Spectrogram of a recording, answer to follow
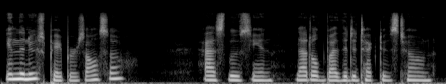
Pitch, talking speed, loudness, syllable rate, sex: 205 Hz, 150 wpm, -19 LUFS, 6.0 syllables/s, female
